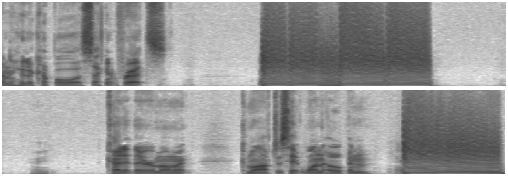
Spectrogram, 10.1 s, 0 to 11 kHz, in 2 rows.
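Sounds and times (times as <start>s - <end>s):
fuzz-distorted electric guitar strumming: 2.6s - 4.4s, 9.0s - 10.0s.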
